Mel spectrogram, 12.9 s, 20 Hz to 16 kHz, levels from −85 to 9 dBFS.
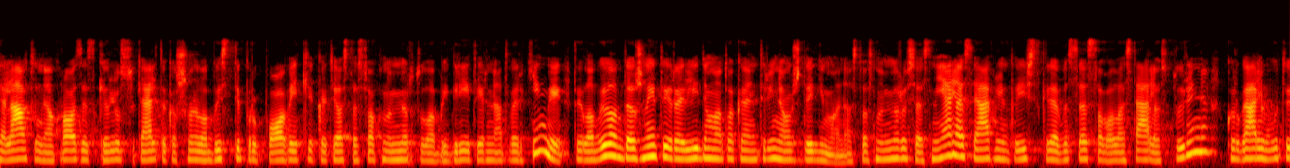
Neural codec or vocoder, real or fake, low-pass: codec, 16 kHz, 4 kbps, FunCodec, trained on Chinese and English, 50 frames a second; fake; 7.2 kHz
